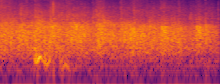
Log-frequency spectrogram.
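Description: An audience applauds steadily for a person who produced a resource, a dense, continuous wash of clapping that holds at an even loudness for the whole few seconds, with a faint voice briefly audible near the start.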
